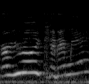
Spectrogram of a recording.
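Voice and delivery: high, loud disbelief; incredulous retort. Retold or imitated. Daughter to dad asking for money, incredulous. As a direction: fire back in high-pitched exasperation.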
